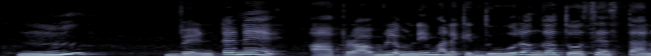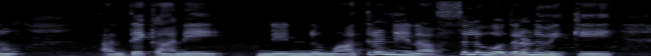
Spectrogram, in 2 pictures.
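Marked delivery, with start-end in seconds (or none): none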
